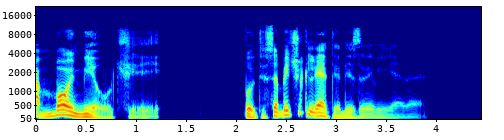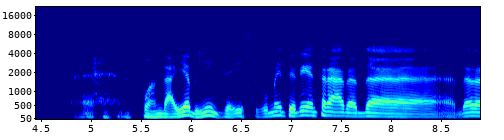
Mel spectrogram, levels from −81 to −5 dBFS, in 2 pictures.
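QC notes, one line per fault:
Throughout, MP3 compression: the speech is plainly watery and swirly, and nothing is present above about 11.1 kHz, which fits a likely MP3 encode near 48 kbps. Short of bits, the encoder zeroes weak frequency lines that flicker frame to frame and cuts the treble.
3.09–3.76 s, zipper noise: just after "poita sa bicicreta" the level drops by roughly 20 dB in unsmoothed steps, around 200 per second. Each step puts a small click in the signal, so the fall is heard as a ticking zip riding on the speech.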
